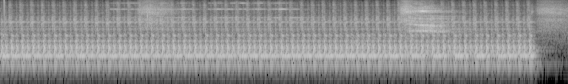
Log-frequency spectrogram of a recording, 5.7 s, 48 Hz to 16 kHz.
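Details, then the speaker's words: Onan Marquis RV generator, 20+ years old with about 60 hours, carburetor dry; its fuel pump, bench-run on a 12 V battery, ticks and buzzes steadily but draws no fuel from the RV main tank. Cause unclear, and the line looks rusty but intact. "All the time you hear it run, but I'm not getting any fuel getting sucked up from the tank."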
